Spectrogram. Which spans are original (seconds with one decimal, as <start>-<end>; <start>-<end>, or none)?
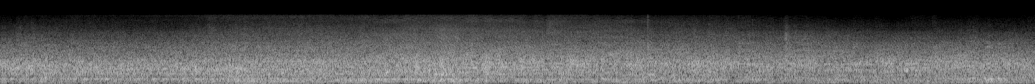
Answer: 0.0-3.7; 6.6-7.3; 9.6-10.4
